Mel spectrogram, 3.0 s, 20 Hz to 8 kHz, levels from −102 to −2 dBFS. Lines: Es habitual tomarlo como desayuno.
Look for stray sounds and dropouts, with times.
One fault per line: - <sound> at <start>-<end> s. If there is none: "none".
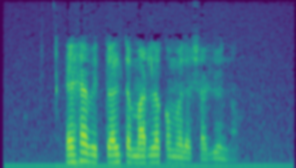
none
